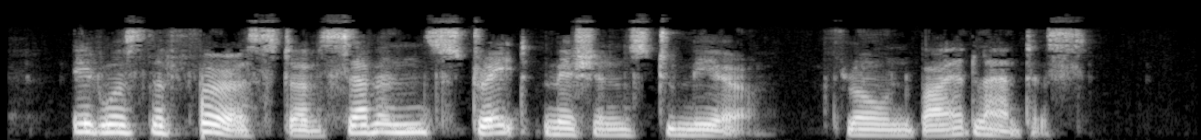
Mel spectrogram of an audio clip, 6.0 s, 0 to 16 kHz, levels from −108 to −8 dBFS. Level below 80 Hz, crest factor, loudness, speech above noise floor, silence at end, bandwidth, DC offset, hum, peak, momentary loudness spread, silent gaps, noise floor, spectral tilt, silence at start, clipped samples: -64 dBFS; 16 dB; -19 LUFS; 67 dB; 0.6 s; 9.4 kHz; under 0.1%; none; -2 dBFS; 12 LU; none; -86 dBFS; -4.5 dB/octave; 0.35 s; under 0.1%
